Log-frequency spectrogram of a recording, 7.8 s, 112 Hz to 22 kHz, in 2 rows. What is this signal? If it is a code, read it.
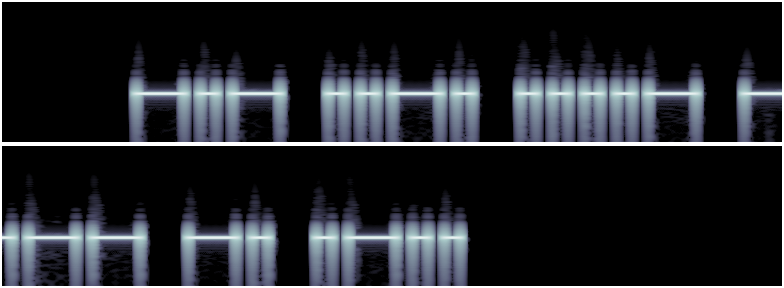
Morse code, heard as a keyed tone, about 15 wpm, 700 Hz. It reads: KF4ONL
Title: USA Call Signs - 6 Characters - Repeated 2x - 15wpm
